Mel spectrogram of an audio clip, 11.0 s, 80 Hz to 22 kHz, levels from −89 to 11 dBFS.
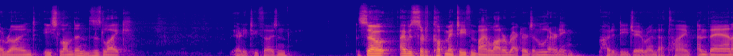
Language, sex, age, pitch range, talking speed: English, male, 20-39, 95-120 Hz, 175 wpm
